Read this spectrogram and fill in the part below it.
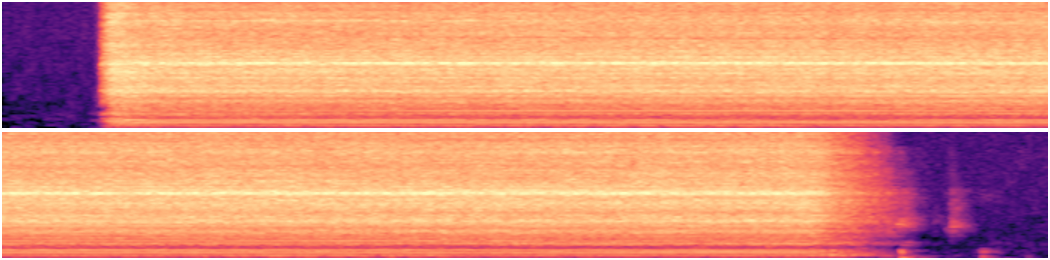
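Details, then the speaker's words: Ariel Atom replica homebuilt car, fuel pump wired directly to battery while tank is rebuilt against fuel surge: steady even high-pitched electric buzz for about nine seconds then stops; pump running normally. "we connected wire directly to the fuel pump so I could just touch it to the battery and check what's going on."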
